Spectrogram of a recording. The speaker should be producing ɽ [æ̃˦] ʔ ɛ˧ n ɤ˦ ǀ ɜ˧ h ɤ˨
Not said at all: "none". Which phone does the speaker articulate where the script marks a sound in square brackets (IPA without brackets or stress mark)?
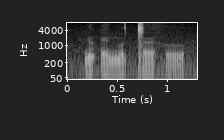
ə̃˦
